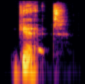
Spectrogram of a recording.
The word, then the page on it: get: British English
